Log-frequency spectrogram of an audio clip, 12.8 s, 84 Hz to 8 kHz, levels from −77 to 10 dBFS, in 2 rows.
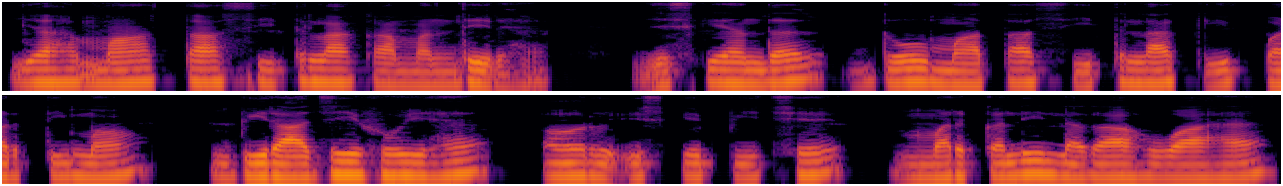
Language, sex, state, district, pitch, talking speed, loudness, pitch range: Angika, male, Bihar, Begusarai, 125 Hz, 110 wpm, -21 LUFS, 115-130 Hz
